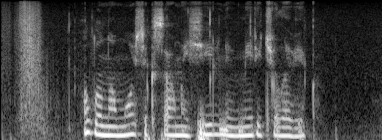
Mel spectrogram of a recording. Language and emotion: Russian, neutral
